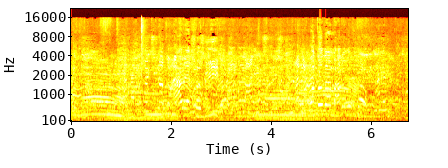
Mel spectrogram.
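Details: Friesian and crossbred heifer calves at Raniganj haat, Dinajpur, 29 January 2025; a sustained low moo is followed by a second one a moment later, while traders haggle loudly around them and music plays softly.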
